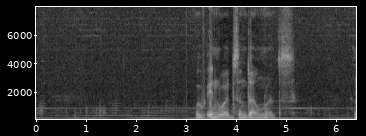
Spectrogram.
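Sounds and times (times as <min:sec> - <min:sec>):
faint murmuring: 0:00.0 - 0:05.3
deep resonant bell ringing: 0:00.0 - 0:06.3
speech: 0:03.2 - 0:05.1.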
